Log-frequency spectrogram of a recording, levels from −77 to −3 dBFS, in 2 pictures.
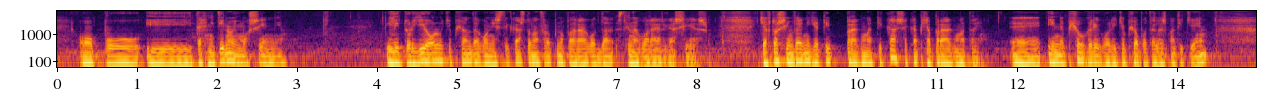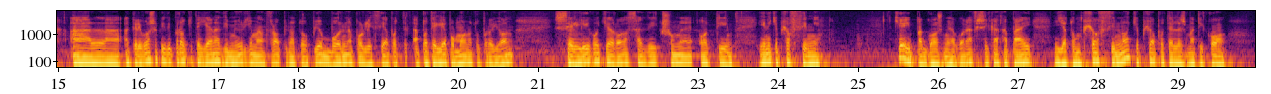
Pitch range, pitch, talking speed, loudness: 75-90 Hz, 85 Hz, 145 wpm, -18 LUFS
